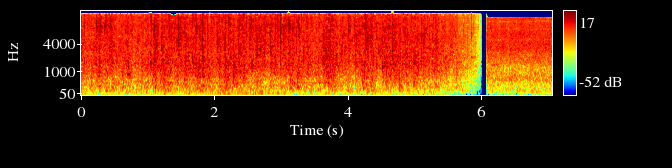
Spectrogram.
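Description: Hailstones clatter on a car's metal body.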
